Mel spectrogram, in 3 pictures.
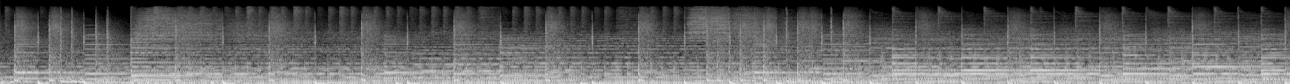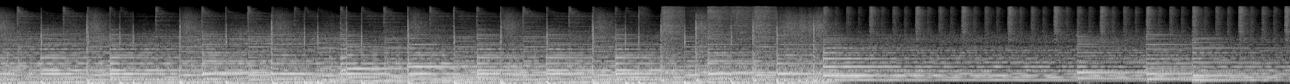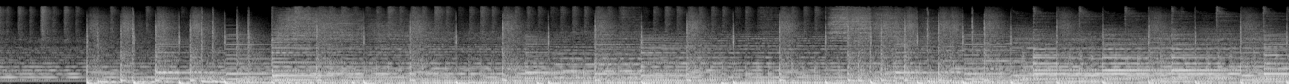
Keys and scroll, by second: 0.0 ctrl+t, 7.8 Return, 10.9 Right, 11.2 Right, 11.4 Right, 11.7 Down, 11.8 Down, 18.2-19.8 typing, 32.1 ctrl+z, 32.7-33.1 ], 33.2 ], 33.4 ], 33.7 ].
